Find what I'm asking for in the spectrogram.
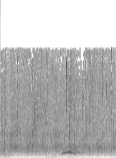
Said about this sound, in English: Aren't you thankful for that tonight? Come on, let's clap our hands to the Lord and let's praise him.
